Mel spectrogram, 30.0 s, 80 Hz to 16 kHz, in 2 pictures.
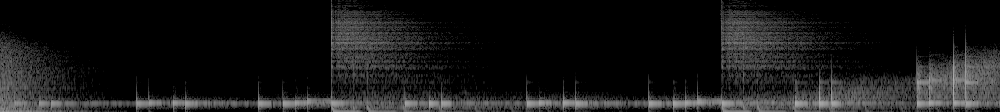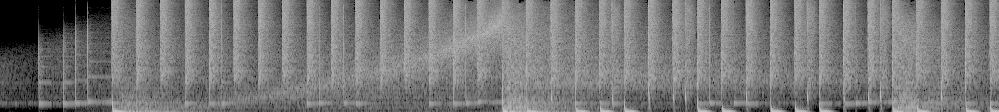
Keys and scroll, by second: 7.8 Down, 8.0 Down, 16.9 ctrl+=, 17.2 ctrl+=, 17.3 ctrl+=.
